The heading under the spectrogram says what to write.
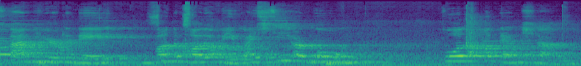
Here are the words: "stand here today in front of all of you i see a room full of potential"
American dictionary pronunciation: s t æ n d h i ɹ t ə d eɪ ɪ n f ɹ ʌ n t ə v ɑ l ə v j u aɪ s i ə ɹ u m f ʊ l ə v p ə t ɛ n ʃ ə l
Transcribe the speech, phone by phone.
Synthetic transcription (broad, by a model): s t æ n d h i ɹ t ə d eɪ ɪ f ʌ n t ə f ɑ l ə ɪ j u aɪ s i ə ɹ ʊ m f ʊ l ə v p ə t ɛ n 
